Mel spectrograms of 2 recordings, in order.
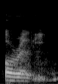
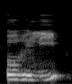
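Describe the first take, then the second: First: It is said with an Australian English pronunciation. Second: It is said with a French pronunciation.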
